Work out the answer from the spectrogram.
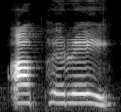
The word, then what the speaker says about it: après: Apre means after. So these accent grave on E and the pronunciation is apre low back.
